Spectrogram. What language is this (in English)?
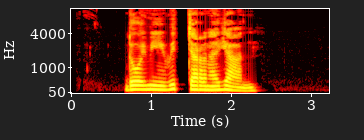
Thai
